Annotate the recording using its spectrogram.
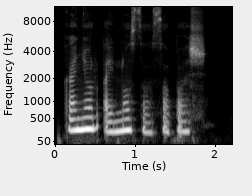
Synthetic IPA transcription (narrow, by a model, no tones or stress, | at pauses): kaɲoɾa̰jnosasa̰paʃ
